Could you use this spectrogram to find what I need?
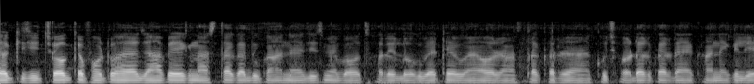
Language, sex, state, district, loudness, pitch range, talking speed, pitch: Hindi, male, Bihar, West Champaran, -21 LUFS, 95-100 Hz, 255 wpm, 95 Hz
